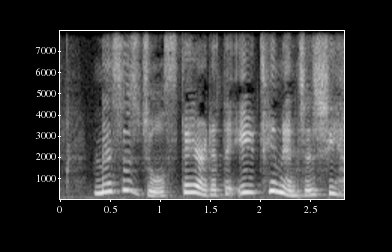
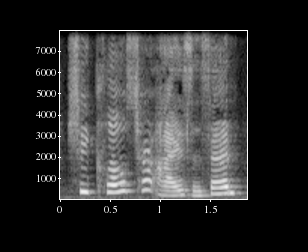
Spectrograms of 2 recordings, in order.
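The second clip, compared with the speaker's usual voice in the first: plain reading voice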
